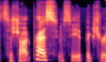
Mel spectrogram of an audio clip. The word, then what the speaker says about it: Seshat: It's spelled s e s h a t, Seshat Press.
